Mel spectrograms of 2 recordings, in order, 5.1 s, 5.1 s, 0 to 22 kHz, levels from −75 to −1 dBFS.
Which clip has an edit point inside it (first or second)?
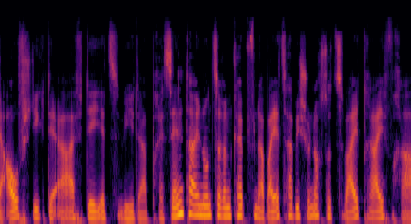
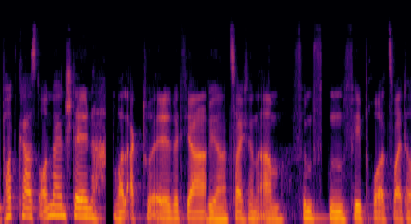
second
